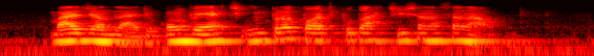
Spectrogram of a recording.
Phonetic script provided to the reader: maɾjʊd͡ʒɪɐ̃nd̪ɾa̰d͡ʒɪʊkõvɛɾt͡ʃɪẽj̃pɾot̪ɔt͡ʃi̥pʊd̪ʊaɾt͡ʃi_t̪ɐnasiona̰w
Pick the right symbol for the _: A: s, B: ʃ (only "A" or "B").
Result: B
